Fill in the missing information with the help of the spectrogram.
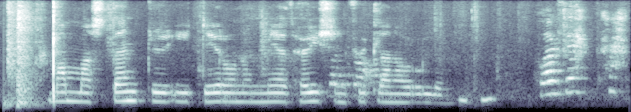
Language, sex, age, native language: Icelandic, male, 11, Icelandic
